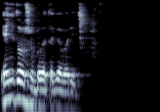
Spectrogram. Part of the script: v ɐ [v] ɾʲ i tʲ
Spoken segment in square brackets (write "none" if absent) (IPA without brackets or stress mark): none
